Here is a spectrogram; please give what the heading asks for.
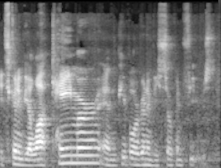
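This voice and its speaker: A man's voice: mid-range voice, fairly quick, a little mellow. Young man from Hong Kong, rambling video diary, blunt swearing, faint noise behind. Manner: rambling, frank, swears freely, many ums. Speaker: vlogger. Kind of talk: casual spoken diary.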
